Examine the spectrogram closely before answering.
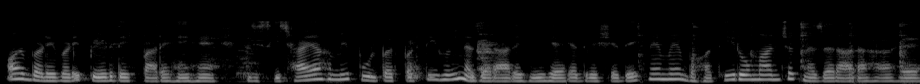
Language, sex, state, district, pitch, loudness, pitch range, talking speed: Hindi, female, Jharkhand, Sahebganj, 165 Hz, -35 LUFS, 150-220 Hz, 190 wpm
